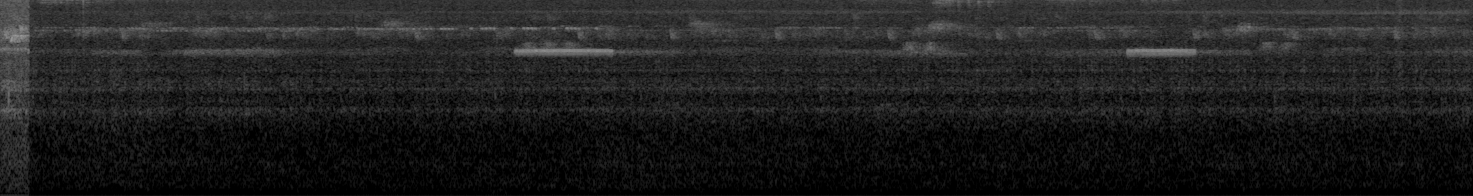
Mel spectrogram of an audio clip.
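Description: Forest insects calling in a steady high-pitched chorus, with a louder shrill note held for about a second twice, around five and eleven seconds in.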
